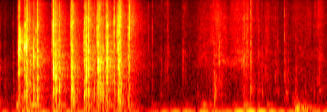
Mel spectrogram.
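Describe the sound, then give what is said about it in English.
A crisp riffle of a deck of cards being shuffled: a rapid, fluttering burst of papery clicks for about a second, then quieter shuffling and handling noises. “Whoa, my hand still hurts, so I'm having trouble with the shuffle.”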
